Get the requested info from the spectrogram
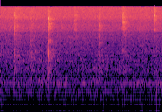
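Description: Faint, irregular small clicks as a young macaque grooms a man's face, picking at his skin with its fingers and mouth, over a steady low hiss.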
